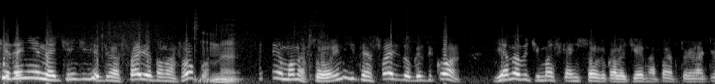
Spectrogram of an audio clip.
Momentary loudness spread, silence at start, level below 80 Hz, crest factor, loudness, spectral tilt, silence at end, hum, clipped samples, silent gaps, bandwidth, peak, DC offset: 10 LU; 0 s; -52 dBFS; 14 dB; -14 LUFS; -9.5 dB/octave; 0 s; none; under 0.1%; none; 6.2 kHz; 0 dBFS; under 0.1%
